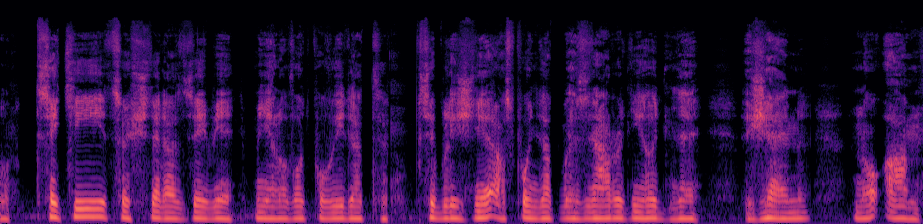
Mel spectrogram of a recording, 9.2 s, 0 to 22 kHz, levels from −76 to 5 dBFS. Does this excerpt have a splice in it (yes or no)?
yes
